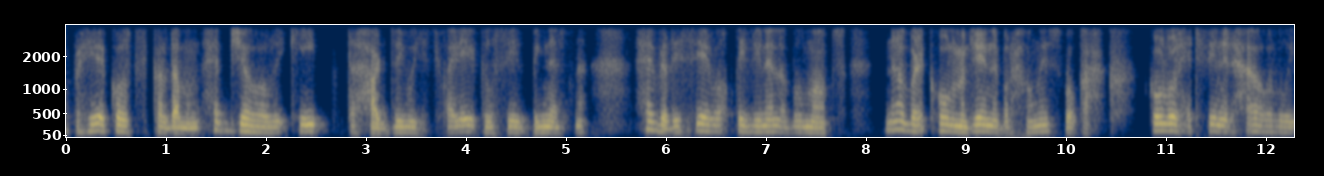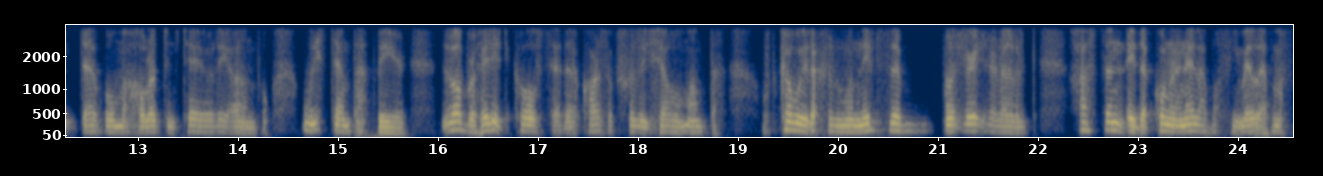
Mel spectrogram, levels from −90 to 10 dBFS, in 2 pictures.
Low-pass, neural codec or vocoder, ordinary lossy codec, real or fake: 3.6 kHz; codec, 16 kHz in and 24 kHz out, 0.4 kbps, LongCat-Audio-Codec, fine tuned four codebook decoder; none; fake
